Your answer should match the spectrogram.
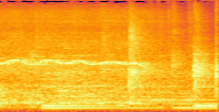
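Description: Guitar played softly through the PA, low notes ringing one after another, under a high wavering tone that stops about one and a half seconds in; sharper strummed strokes come in near the end.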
